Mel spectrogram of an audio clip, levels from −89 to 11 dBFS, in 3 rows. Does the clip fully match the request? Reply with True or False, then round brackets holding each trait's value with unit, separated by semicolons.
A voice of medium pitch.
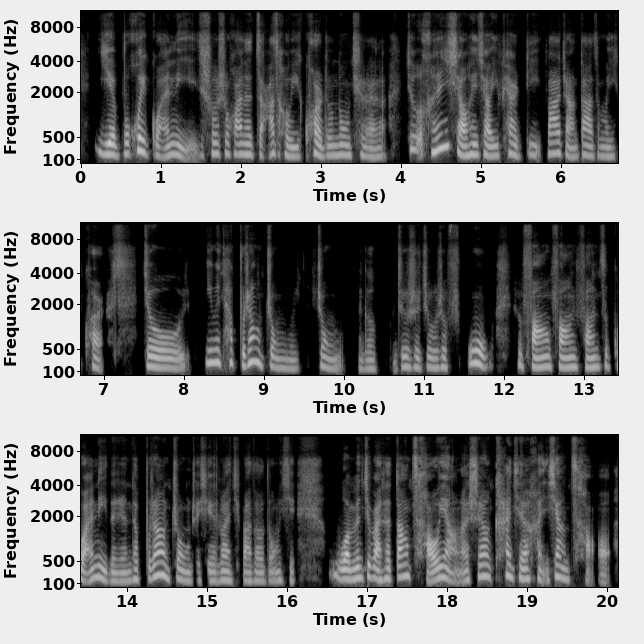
True (170 Hz)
